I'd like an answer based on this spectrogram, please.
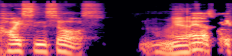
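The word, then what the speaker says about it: Huijsen: Dean Hudson, the J is silent, so it's pronounced hoisonen. Like hoisonen sauce.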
